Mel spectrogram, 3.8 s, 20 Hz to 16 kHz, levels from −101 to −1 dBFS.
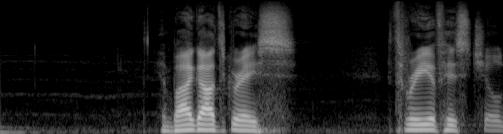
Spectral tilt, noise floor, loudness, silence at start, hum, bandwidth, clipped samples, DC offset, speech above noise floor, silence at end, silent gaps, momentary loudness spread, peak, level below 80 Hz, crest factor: -5.5 dB/octave; -76 dBFS; -32 LUFS; 0 s; none; 14 kHz; under 0.1%; under 0.1%; 44 dB; 0 s; none; 15 LU; -16 dBFS; -70 dBFS; 20 dB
